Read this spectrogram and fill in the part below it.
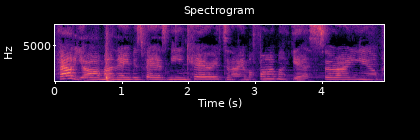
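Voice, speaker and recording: A woman's voice: high-pitched, moderate pace, a bit bright, faint music behind, voice pushed up. A woman playing a folksy southern male farmer. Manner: folksy drawl, calls people honey and baby.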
